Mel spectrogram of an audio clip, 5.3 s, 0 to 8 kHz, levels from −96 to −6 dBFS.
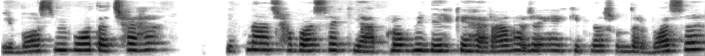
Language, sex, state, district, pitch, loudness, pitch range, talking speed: Hindi, female, Jharkhand, Sahebganj, 310 Hz, -16 LUFS, 285-335 Hz, 260 wpm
